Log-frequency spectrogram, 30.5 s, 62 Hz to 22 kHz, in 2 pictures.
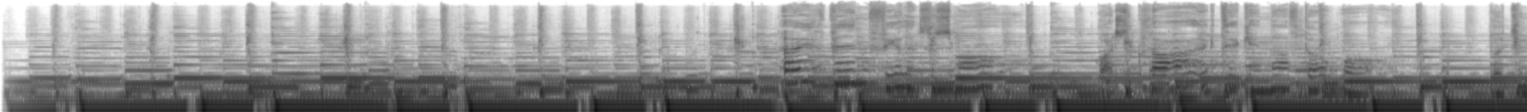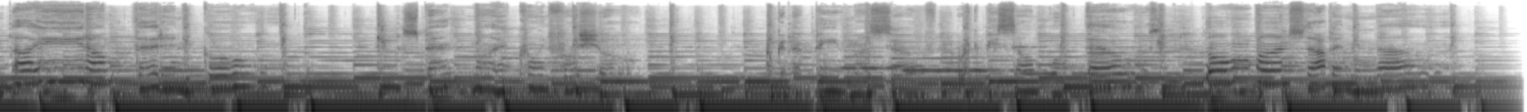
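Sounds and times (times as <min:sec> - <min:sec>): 
acoustic version of a piece of music: 0:00.0 - 0:30.5.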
